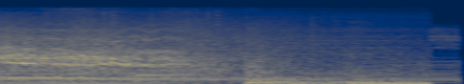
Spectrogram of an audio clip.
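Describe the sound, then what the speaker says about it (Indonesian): A sedan swerves and brakes to a stop, its engine and tyre noise loud at first, then a low rumbling scrape of rubber on the road that cuts off abruptly as the car halts. "Tiba-tiba datang mobil sedan yang kita gak bisa sebutin mereknya karena gak di endorse, yang oleng lalu berhenti."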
